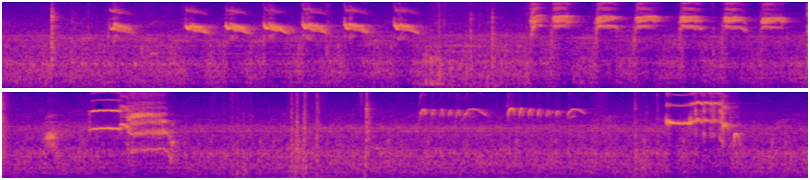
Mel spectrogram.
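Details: White-rumped shama filler song used for training cage birds: rapid series of repeated sharp chirps, then varied buzzy trills, clicks and high whistled phrases in quick succession.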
